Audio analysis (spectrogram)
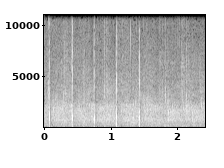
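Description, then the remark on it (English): A church audience claps for confirmands who have just read a scripture passage, a dense, hissing wash of applause with a few sharper individual claps popping out at a quick rhythm. No one speaks. “A little round of applause for our confirmants reading that scripture, yeah.”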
